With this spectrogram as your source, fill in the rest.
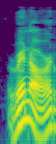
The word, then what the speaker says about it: Renard: is King Renard IV Renard with the accent on the ren what's Ren asked Buton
